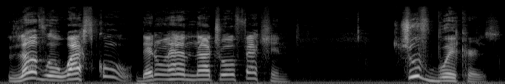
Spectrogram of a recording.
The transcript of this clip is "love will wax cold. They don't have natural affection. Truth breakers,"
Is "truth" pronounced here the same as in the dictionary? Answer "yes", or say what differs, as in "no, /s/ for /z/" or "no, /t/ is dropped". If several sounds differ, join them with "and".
no, /f/ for /θ/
